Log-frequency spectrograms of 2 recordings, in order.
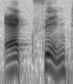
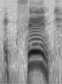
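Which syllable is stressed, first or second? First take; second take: second; second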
